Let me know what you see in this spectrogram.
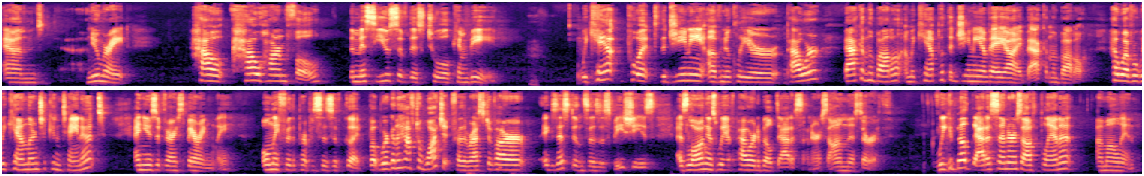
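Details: Adult woman speaking; ordinary speech.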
